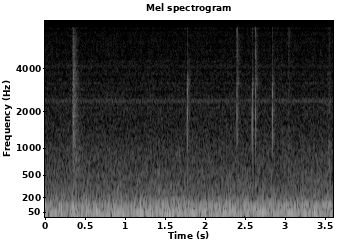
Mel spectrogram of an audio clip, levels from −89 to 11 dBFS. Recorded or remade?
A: remade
